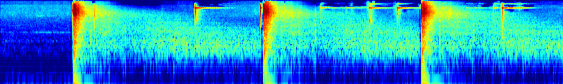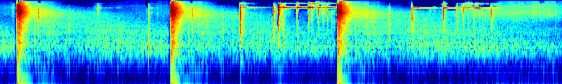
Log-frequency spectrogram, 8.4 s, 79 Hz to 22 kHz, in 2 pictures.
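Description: Six sharp, loud gunshots from a Taurus Spectrum .380 ACP pistol firing American Eagle rounds, spaced about a second apart, each a crisp crack with metallic casing tinkles between shots.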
